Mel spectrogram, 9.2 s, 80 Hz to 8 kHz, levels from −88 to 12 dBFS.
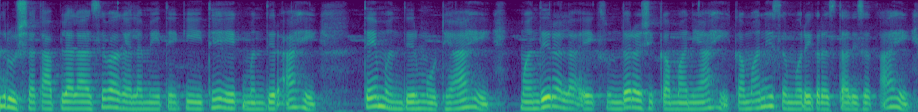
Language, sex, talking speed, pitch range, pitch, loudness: Marathi, female, 170 wpm, 170-205 Hz, 175 Hz, -18 LUFS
